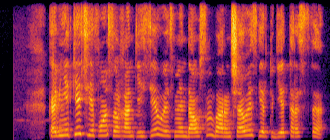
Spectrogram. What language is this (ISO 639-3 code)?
kaz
